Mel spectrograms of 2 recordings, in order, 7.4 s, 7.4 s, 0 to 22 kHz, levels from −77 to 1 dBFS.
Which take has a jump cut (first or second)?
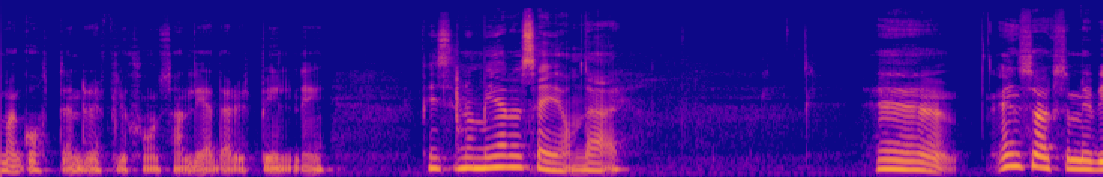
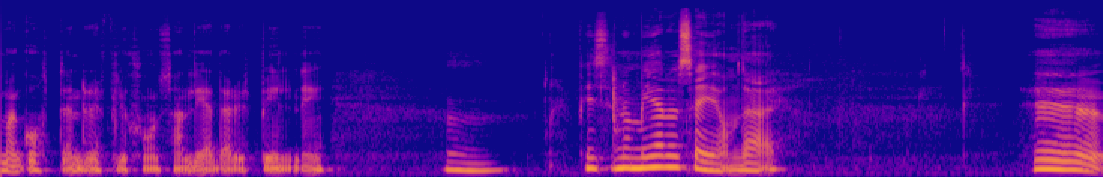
first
